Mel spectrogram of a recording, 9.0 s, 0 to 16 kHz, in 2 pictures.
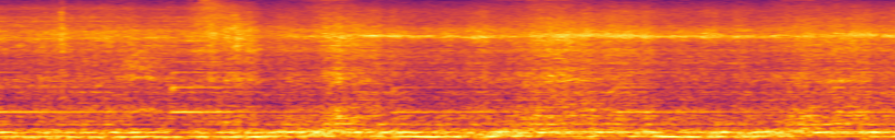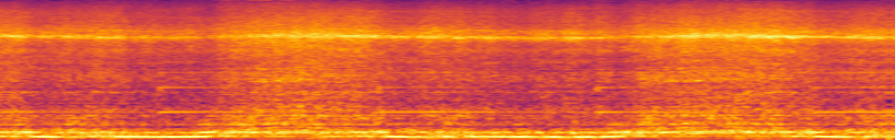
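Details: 1994 SN95 supercharged Mustang GT, 347 stroker, after an alternator replacement (regulator built in) for 18-volt overcharging: smooth, even idle with no belt squeal or whine, charging correctly. A loose spare belt was later found under the engine bay. Normal idle.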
